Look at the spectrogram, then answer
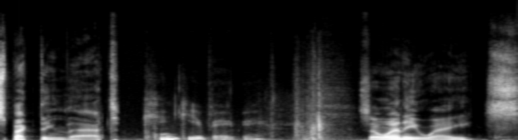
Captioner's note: liquid sloshing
